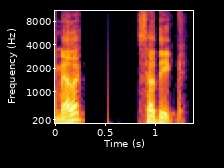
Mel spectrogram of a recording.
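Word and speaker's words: מלכי-צדק: orden de Melquisedec o como se debe pronunciar de melk sadik melek Rey sadik justicia el orden sacerdotal del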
